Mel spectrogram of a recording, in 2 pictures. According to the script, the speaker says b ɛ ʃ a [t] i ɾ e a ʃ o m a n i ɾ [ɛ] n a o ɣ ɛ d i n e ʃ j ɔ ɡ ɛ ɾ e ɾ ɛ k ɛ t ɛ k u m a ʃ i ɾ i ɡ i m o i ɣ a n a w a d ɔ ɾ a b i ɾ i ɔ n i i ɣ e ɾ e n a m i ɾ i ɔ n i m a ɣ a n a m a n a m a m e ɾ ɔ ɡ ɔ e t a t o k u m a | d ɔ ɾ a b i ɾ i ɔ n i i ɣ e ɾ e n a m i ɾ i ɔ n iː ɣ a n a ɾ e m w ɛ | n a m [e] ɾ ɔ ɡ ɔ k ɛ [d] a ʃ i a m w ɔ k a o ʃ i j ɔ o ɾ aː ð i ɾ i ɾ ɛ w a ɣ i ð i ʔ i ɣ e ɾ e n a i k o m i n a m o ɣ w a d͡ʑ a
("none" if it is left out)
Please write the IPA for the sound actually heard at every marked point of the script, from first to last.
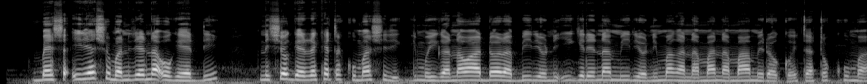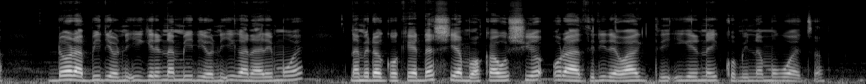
ʔ, ɛ, e, d

